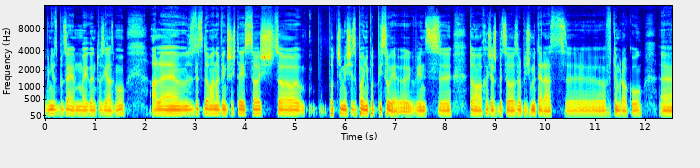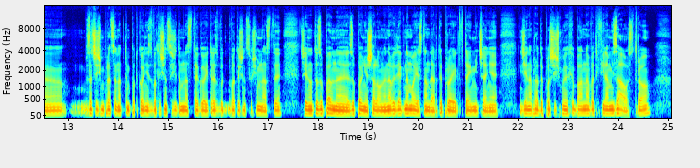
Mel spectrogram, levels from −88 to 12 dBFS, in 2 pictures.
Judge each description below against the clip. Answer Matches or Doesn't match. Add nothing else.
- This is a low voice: Matches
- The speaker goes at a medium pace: Matches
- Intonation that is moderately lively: Doesn't match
